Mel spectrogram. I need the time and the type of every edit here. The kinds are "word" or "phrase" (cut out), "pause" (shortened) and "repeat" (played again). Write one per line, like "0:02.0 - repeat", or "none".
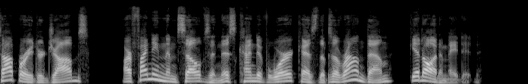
0:03.3 - word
